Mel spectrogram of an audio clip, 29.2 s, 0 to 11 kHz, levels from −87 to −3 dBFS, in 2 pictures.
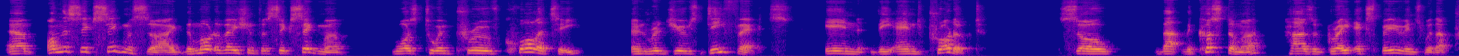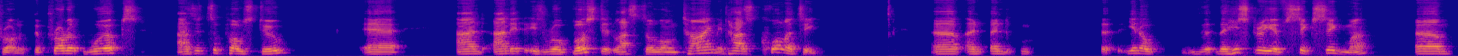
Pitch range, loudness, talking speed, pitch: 135-180 Hz, -33 LUFS, 135 wpm, 150 Hz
